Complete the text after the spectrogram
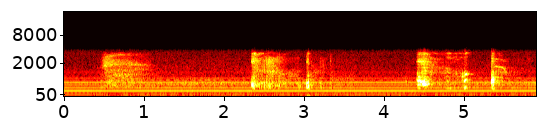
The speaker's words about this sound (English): Coughing always helps kickstart the heart. I've got heart and lung issues for a couple years now, so on top of the crap they cause, it doesn't help. A lot of fluid in my lungs I've been battling for years.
